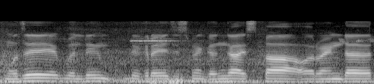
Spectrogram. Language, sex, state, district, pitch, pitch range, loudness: Hindi, male, Rajasthan, Bikaner, 135 Hz, 130-135 Hz, -15 LUFS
